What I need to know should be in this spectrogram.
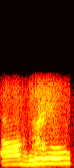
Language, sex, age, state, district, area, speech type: Assamese, female, 60+, Assam, Golaghat, rural, conversation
